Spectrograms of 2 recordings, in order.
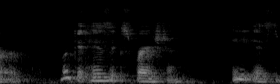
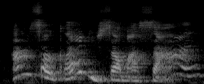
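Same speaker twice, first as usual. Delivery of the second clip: high, bright chirping bird voice; chirpy bird; 10 semitones higher, 3 dB louder than usual. A narrator's reading. Little bird welcoming the dog, chirping high. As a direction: chirp it like a tiny eager bird. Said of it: "the bird chirped".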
